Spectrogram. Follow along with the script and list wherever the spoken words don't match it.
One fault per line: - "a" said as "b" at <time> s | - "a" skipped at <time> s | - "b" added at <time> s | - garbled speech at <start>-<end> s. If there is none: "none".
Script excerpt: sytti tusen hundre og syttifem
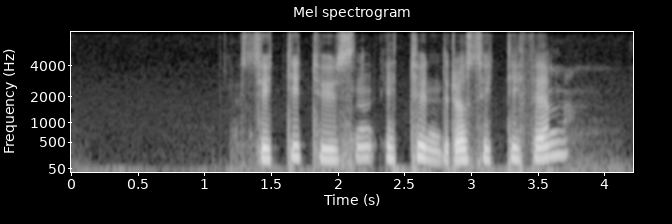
- "ett" added at 2.4 s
